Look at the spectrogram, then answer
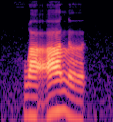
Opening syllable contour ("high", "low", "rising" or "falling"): rising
